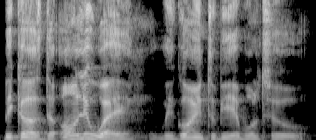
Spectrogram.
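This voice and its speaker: Speaking English with a Portuguese accent, a vlogger in his thirties, Portuguese by first language, gives a casual personal monologue. His mid-range voice is expressive with a darkish tone at normal speed, and he pushes his points emphatically, restarting phrases and tossing in checks like "okay?"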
